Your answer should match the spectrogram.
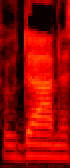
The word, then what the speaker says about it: Houdin: And of course, Houdin is spelled H-O-U-D-I-N, the H is silent.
